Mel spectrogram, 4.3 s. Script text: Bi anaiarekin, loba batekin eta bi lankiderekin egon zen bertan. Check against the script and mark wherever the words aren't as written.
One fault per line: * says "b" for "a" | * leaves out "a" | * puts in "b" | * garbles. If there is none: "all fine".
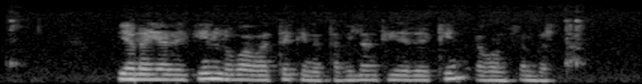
all fine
